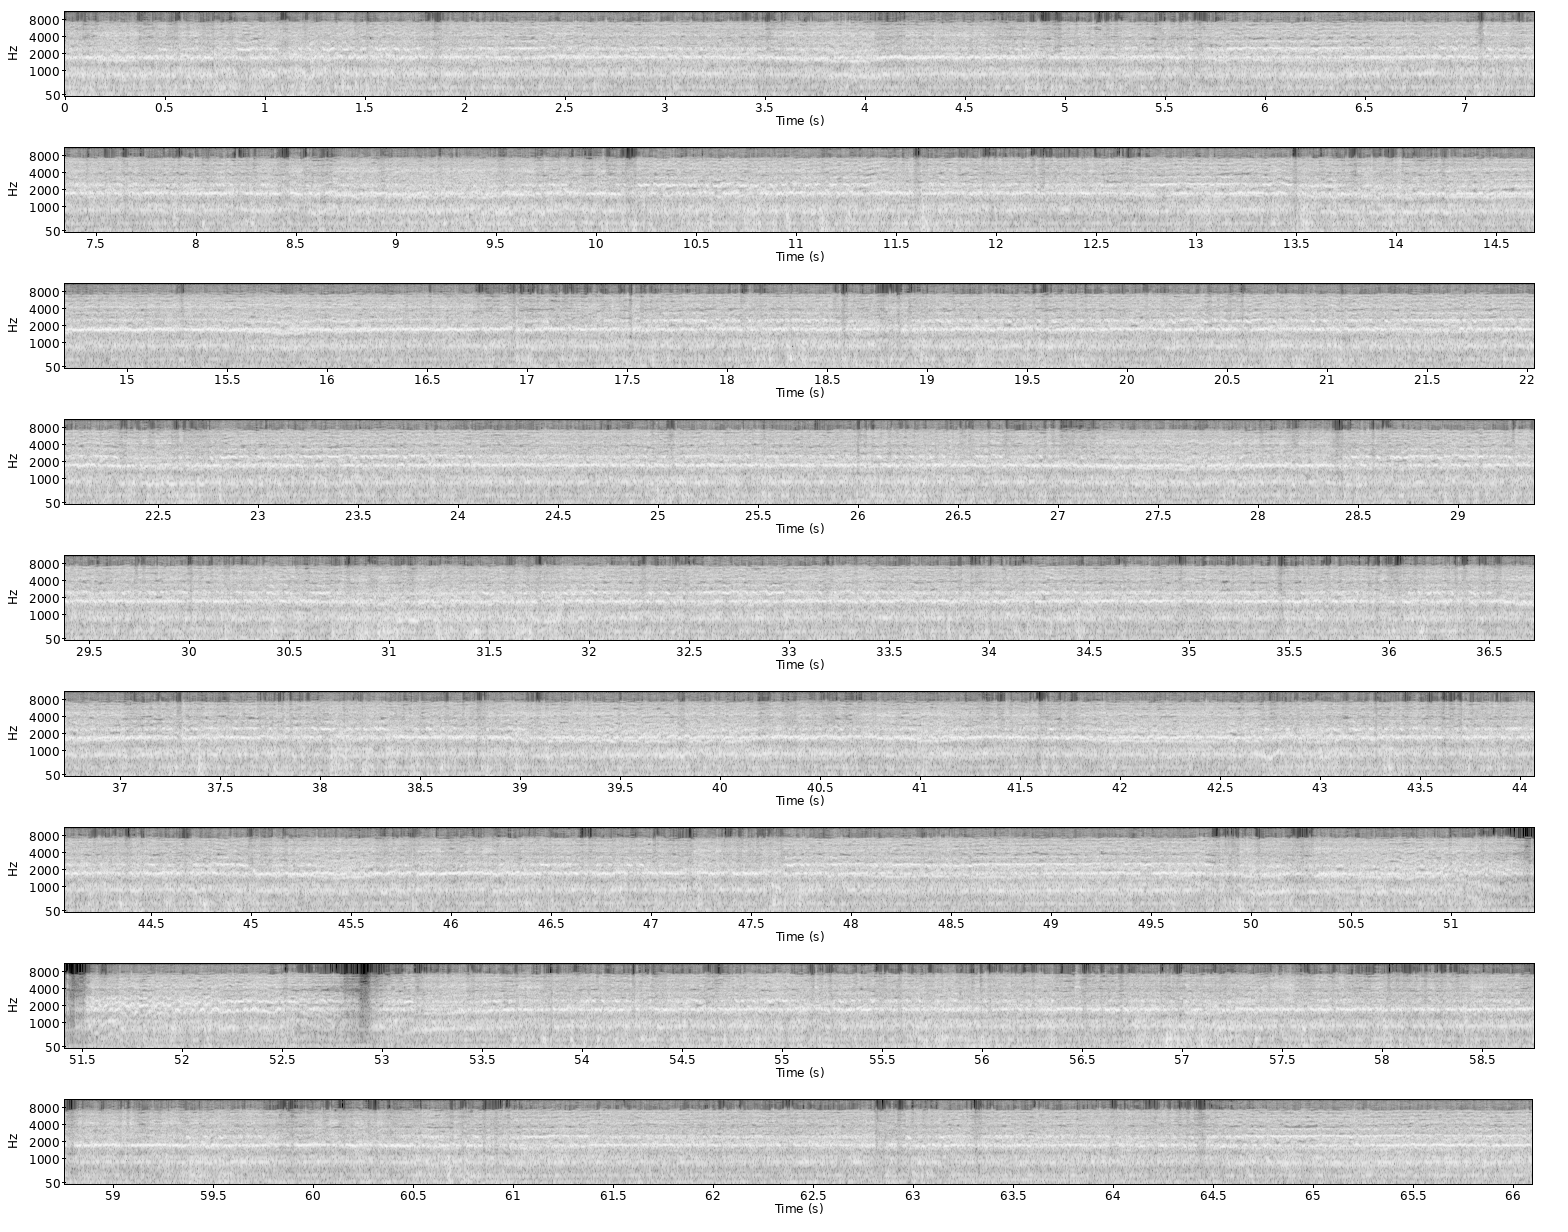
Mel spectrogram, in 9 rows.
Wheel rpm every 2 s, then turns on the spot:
230, 230, 230, 230, 220, 220, 230, 220, 230, 230, 230, 220, 230, 230, 230, 230, 230, 230, 230, 230, 220, 220, 230, 230, 220, 160, 150, 230, 230, 230, 230, 230, 220.
none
